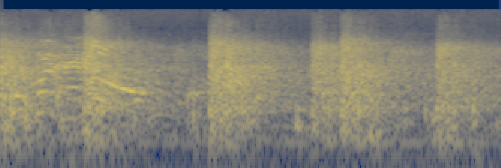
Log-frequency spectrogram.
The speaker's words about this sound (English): Moving through the sagebrush, the men of the posse gradually crept closer until they were able to rush the front door. Then they burst inside.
